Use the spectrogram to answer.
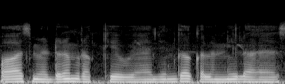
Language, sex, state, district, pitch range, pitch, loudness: Hindi, male, Uttar Pradesh, Shamli, 115-120 Hz, 120 Hz, -15 LUFS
